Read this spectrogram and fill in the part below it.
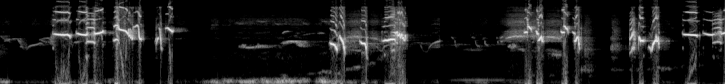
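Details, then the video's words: Oriental magpie-robin in full chattering song packed with fill-in phrases, used as a lure to get a lazy bird singing: bursts of sharp whistles and harsh rapid notes in three clusters, with a brief low rumble between them. "kacer gacor full isian memancing kacer malas bunyi menjadi gacor"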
